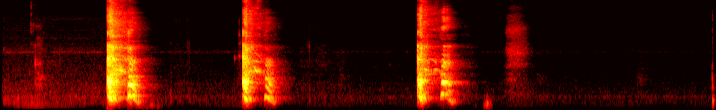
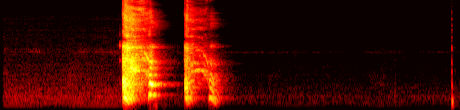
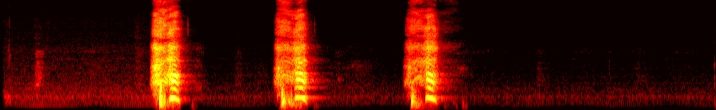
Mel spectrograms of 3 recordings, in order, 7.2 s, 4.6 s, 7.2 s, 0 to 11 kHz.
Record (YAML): three_cough_length: 7.2 s
three_cough_amplitude: 31500
three_cough_signal_mean_std_ratio: 0.21
cough_length: 4.6 s
cough_amplitude: 29276
cough_signal_mean_std_ratio: 0.22
exhalation_length: 7.2 s
exhalation_amplitude: 25039
exhalation_signal_mean_std_ratio: 0.23
survey_phase: beta (2021-08-13 to 2022-03-07)
age: 65+
gender: Female
wearing_mask: 'No'
symptom_sore_throat: true
symptom_fatigue: true
symptom_headache: true
smoker_status: Never smoked
respiratory_condition_asthma: false
respiratory_condition_other: false
recruitment_source: REACT
submission_delay: 2 days
covid_test_result: Negative
covid_test_method: RT-qPCR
